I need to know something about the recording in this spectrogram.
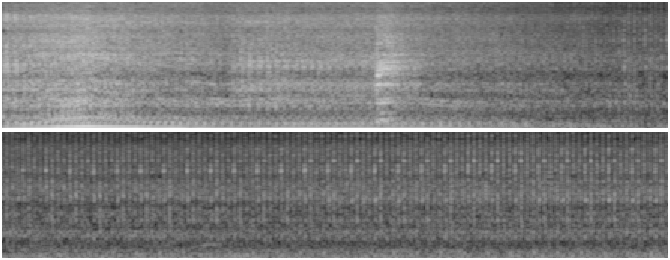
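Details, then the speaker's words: Diesel engine knocks harshly (tak-tak-tak) on sudden acceleration, then settles to a ticking idle; injector connectors unplugged one by one to locate the faulty cylinder; cause found to be a damaged piston. "ये देखो knocking की sound करती है। जैसे ही एकदम से accelerate करो, टक टक टक की आवाज़ इसमें से आ रही है।"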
